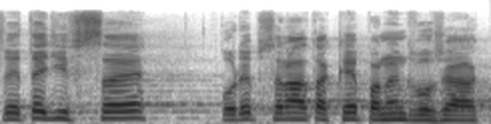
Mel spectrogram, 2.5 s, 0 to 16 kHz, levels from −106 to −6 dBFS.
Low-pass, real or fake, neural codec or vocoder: 10.8 kHz; real; none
